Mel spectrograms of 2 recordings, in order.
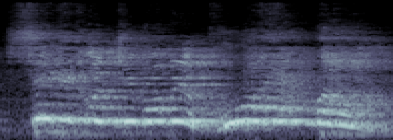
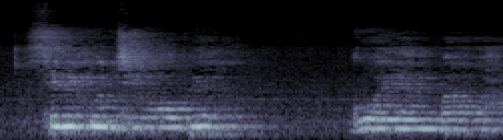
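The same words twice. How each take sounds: First: High, forceful shout, refusing to back down; insistent, loud demand. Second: Said in the usual way. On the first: Retold or imitated. Arguing with younger sibling over car keys, insistent shout. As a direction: demand it loudly, stubbornly. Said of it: "Sambil saya ngotot sama adik saya". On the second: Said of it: "belagu nih".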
